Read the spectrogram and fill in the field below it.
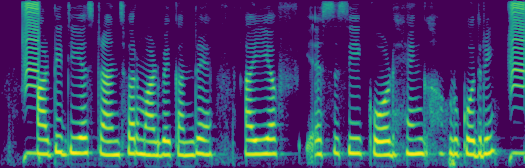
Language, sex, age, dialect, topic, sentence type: Kannada, female, 18-24, Northeastern, banking, question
